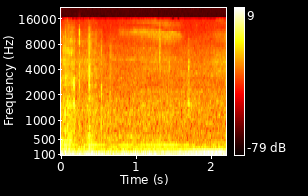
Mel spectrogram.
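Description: Steady low engine hum, as of a vehicle idling, holding an even pitch. A few light clicks sound in the first half second.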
